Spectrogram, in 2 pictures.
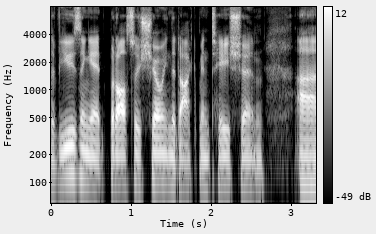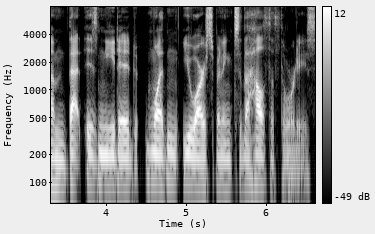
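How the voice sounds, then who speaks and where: A man with an American accent speaks at a very deep, low pitch. The recording is very clean, with a silent background and a dry, close sound with no echo. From United States. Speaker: healthcare language services executive. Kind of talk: podcast interview. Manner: frequent filler words (um).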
